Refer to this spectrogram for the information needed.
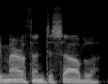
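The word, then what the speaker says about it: Marathon des Sables: do I pronounce this correctly, Marathon du Sable? – A very good pronunciation, I'd say.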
